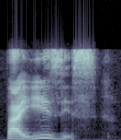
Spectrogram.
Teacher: países nós temos um hiato porque as duas são vogais e então as duas ficam em sílabas separadas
